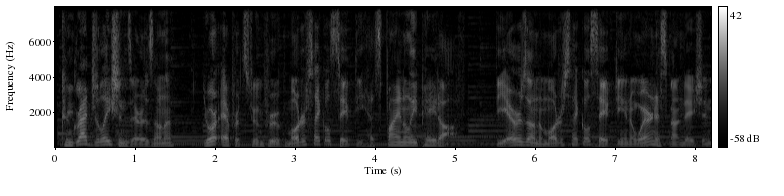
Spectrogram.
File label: Scholarship RADIO PSA; AMSAF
